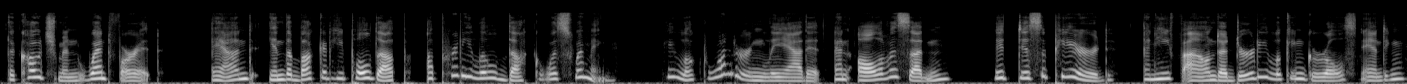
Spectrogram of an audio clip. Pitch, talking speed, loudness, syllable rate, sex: 235 Hz, 170 wpm, -19 LUFS, 4.8 syllables/s, female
